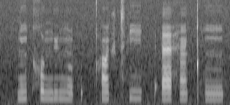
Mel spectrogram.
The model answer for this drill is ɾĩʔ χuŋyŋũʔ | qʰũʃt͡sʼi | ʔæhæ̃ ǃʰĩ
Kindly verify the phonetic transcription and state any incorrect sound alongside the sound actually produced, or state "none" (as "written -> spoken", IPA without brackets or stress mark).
none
